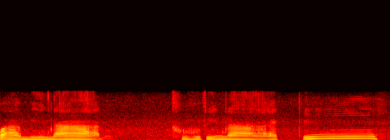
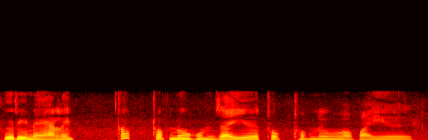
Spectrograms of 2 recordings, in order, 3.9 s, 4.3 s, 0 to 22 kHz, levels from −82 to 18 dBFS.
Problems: none marked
